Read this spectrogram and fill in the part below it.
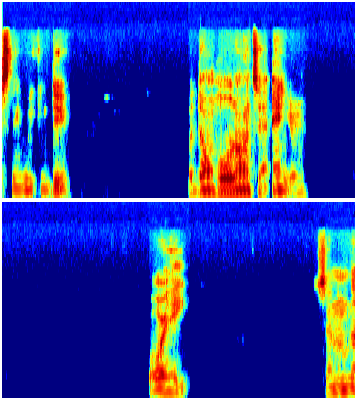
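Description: A man speaks calmly in short bursts with pauses, heard close through an online call microphone.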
